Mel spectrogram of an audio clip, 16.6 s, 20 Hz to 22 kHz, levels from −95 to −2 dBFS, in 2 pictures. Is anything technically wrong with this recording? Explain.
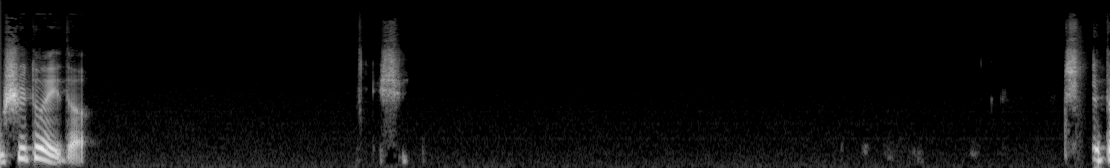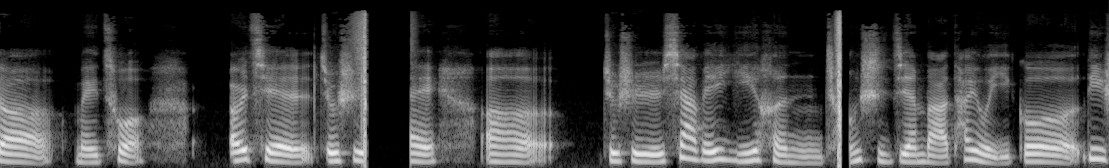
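Yes, there are two wireless microphone squelch dropouts, at 10.92 to 11.46 s (0.34 s mute) and 14.57 to 14.70 s (0.07 s mute). In each, the fading FM signal causes a brief surge of hiss before the receiver's squelch cuts to near silence. That preceding hiss distinguishes it from a clean digital dropout.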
